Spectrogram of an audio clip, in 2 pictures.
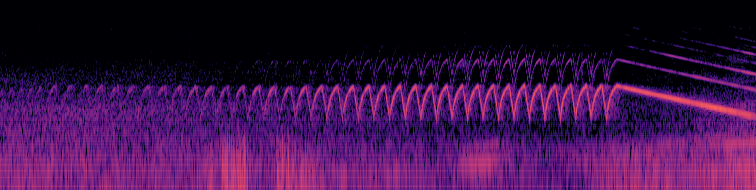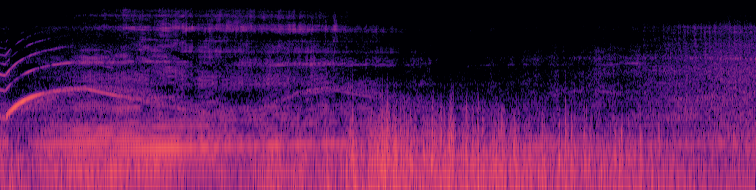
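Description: Electronic emergency-vehicle siren: a fast yelp, about three to four rises and falls a second, for roughly eleven seconds, then switching to a slow wail that falls and rises about twice before fading out. Road traffic noise runs underneath, louder from about four seconds in.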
